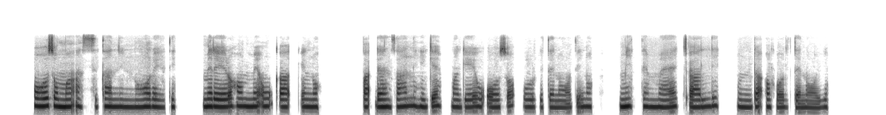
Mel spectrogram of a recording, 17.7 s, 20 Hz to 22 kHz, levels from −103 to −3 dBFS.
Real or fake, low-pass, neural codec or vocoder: real; 7.2 kHz; none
